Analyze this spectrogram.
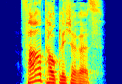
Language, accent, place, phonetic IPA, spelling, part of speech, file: German, Germany, Berlin, [ˈfaːɐ̯ˌtaʊ̯klɪçəʁəs], fahrtauglicheres, adjective, De-fahrtauglicheres.ogg
- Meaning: strong/mixed nominative/accusative neuter singular comparative degree of fahrtauglich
